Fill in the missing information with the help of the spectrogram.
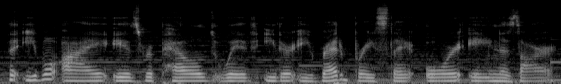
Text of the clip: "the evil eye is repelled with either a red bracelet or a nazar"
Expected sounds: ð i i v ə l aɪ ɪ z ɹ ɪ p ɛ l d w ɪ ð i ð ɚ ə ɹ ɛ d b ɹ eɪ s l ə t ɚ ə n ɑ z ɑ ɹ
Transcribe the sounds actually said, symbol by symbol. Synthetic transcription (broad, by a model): ð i i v l aɪ ɪ z ɹ ɪ p ɛ l d w ɪ ð i ð ɚ ə ɹ ɛ d b ɹ eɪ s l ə t ɚ ə n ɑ z ɑ ɹ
